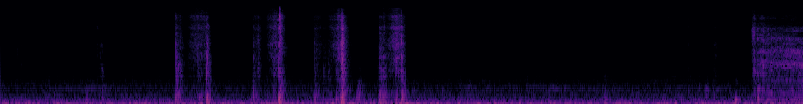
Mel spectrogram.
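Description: Tarot cards being handled as a card is drawn from the deck: a cluster of quick, sharp clicks and snaps of card stock about one to two seconds in, with a few fainter ones around them.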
